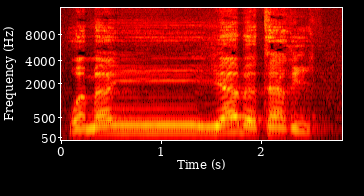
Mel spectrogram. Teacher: Huruf ya-nya, makhrajnya di mana? Adalah di tengah lidah.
